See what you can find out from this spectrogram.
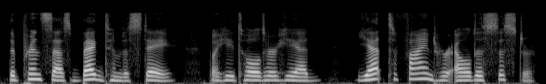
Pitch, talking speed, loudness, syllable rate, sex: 195 Hz, 200 wpm, -20 LUFS, 4.7 syllables/s, female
